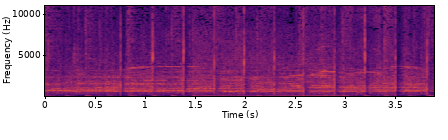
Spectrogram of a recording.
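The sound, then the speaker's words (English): A packed studio audience at a live college basketball talk show cheers and claps, a loud, continuous roar of applause with scattered whoops and shouts throughout. “The folks are fired up. Yeah, I got a packed house in here tonight.”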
